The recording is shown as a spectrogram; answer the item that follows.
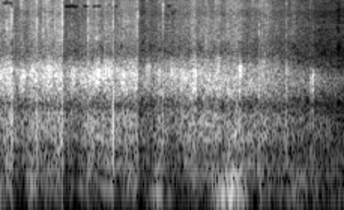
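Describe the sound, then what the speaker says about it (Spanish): Dense applause from an audience at a government palace medal ceremony, steady and full throughout, fading slightly toward the end. "Fuertes las palmas para la señora."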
